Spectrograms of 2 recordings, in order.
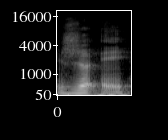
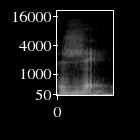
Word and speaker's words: j'ai: This is because it's easier for us to pronounce. It would be a lot more difficult to say je ai rather than just j'ai. If we say j'ai, there's a bit more of a melody to it.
